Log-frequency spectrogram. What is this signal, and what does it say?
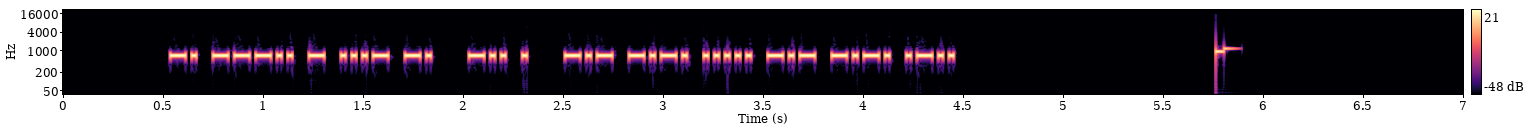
Morse code, heard as a keyed tone, about 43 wpm, 700 Hz. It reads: N8TVN DE KC5KCL
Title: USA Callsign DE Callsign 45wpm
